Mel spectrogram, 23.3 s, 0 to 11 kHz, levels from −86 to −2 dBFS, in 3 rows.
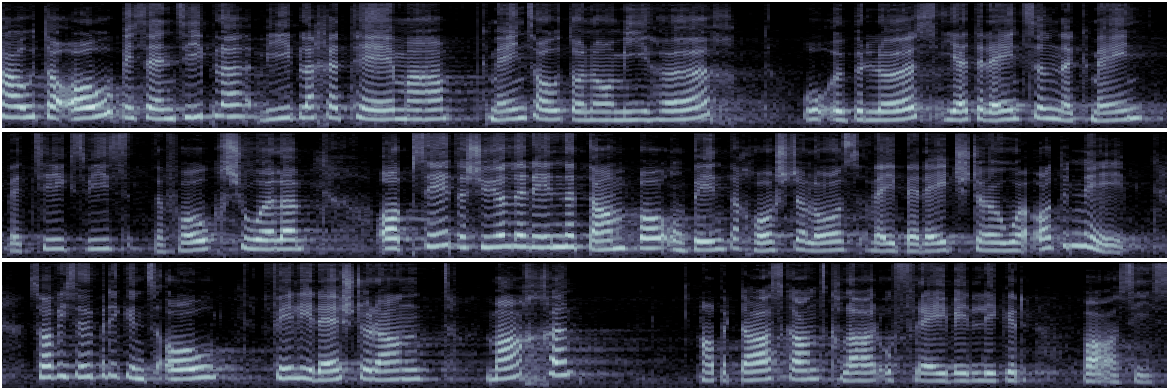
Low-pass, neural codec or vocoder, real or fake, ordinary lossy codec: none; vocoder, 22.05 kHz, 80 mel bands, WaveNeXt; fake; none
